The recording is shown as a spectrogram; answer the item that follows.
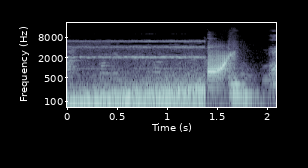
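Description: A quick rising boing, like a cartoon sound effect, about one and a half seconds in, over a low rumble.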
